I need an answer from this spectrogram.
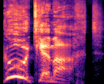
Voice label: Engineer cheers

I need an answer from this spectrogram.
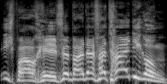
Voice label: Sniper help me defend, de

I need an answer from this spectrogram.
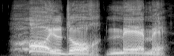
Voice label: Heavy taunts, de

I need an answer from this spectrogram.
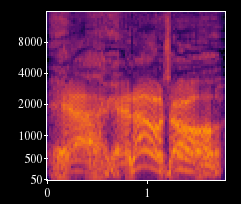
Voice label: Demoman positive vocalization, de

